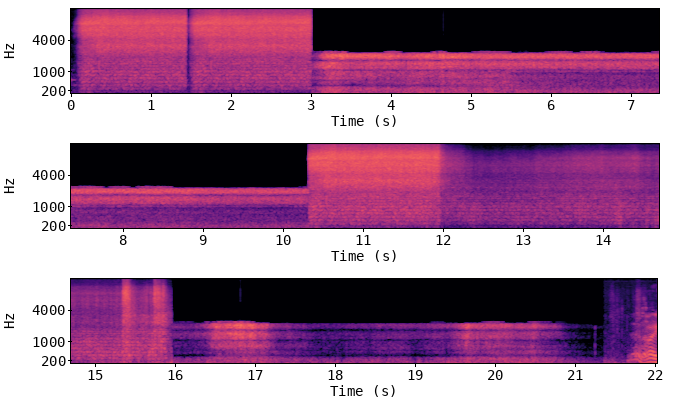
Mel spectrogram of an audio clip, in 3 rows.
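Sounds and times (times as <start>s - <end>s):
rocket motor exhaust hiss: 0.0s - 9.0s, 10.3s - 16.0s
sharp pops: 10.3s - 16.0s.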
